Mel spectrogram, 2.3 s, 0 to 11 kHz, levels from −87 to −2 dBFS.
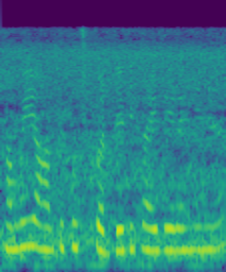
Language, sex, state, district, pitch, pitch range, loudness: Hindi, female, Punjab, Pathankot, 280 Hz, 270-295 Hz, -15 LUFS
